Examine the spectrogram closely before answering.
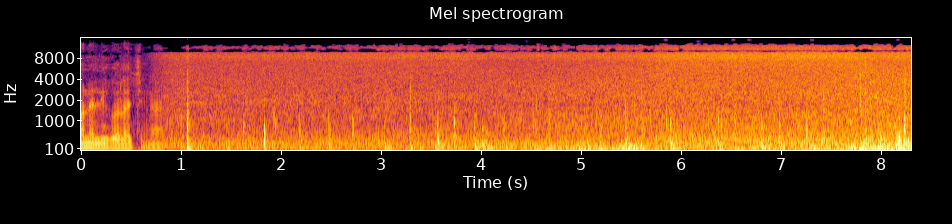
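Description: Horse hooves clop on a wooden bridge.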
